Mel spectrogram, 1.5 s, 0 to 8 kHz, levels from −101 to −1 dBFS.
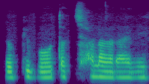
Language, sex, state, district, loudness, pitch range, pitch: Hindi, female, Bihar, Purnia, -31 LUFS, 160-170 Hz, 160 Hz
